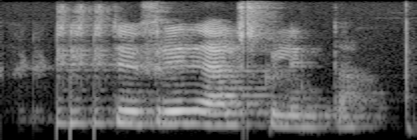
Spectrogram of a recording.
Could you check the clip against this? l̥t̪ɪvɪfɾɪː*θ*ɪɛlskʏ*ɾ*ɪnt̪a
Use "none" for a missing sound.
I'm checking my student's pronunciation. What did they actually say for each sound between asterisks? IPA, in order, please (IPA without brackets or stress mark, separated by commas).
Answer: ð, l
